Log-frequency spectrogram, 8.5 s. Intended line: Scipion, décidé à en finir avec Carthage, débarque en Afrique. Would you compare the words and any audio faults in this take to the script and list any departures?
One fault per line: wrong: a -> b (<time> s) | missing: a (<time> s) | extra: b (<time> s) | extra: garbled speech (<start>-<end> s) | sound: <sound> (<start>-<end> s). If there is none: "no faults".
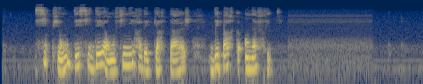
no faults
